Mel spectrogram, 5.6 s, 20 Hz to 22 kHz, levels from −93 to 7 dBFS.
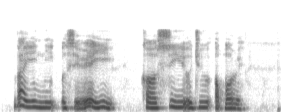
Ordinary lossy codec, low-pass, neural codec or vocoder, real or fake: none; 7.2 kHz; codec, 16 kHz, 16 kbps, FunCodec, trained on Chinese and English, 50 frames a second; fake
